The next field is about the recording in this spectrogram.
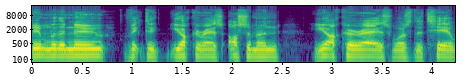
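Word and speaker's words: Gyökeres: Gyokeres pronounced Gyokeres. Yes, I know. I've already said that, mate. I've already said that. I just seem to go between Gyokeres and Gyokeres. Okay, mate?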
